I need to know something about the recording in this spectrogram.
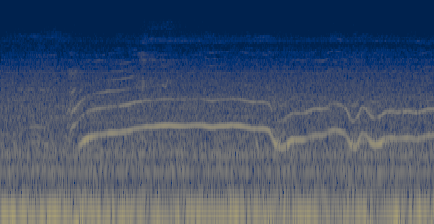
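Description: A cat yowling: one long drawn-out call starting about a second in, then wavering up and down near the end. It is the complaint of a cat that has had enough of being pestered.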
